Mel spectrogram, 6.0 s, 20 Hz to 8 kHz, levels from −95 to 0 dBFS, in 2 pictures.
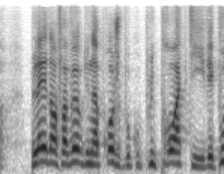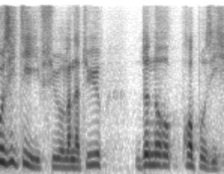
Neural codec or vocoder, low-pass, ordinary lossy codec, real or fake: codec, 16 kHz, about 1 kbps, DyCAST, with the encoder's durations; 7.2 kHz; MP3, 48 kbps; fake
